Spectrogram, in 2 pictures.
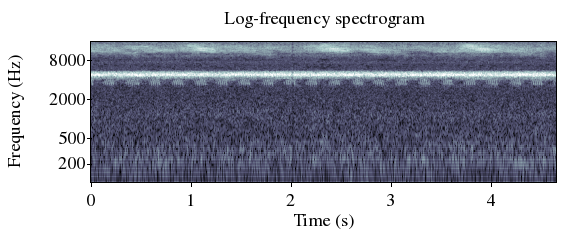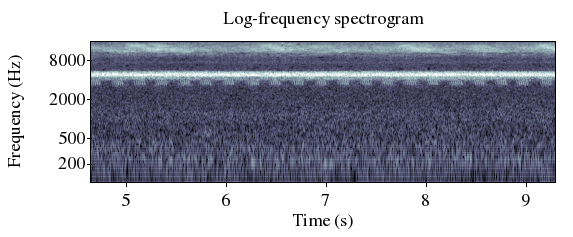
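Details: Many insects sing once Typhoon No. 21 has gone by: a continuous piercing tone over a rapid, evenly pulsed chirping trill, with a faint airy hiss above that swells gently every second or so.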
